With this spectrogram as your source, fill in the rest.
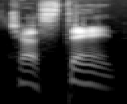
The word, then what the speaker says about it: Chastain: And the other guy goes, you pronounced his last name wrong. It's Chastain.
